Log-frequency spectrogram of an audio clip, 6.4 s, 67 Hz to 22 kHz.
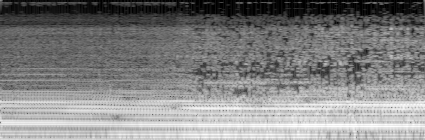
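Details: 1986? Honda Acty kei van, rotten project, first start after fuel pump priming on choke: a small engine drones loud and deep with a raspy, even beat at idle, far too much exhaust noise from the rotted, leaking exhaust.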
